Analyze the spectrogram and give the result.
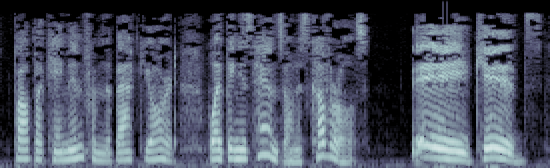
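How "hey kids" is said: loud, hearty call; booming. A narrator's reading. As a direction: boom it across the room. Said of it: "he boomed".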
